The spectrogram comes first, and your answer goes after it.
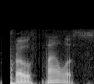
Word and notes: Prothallium: Pro*thal"li*um

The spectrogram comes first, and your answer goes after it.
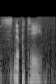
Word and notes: Snippety: snip·pet·y

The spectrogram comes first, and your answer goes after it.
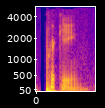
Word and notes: Pricky: prick·y

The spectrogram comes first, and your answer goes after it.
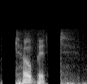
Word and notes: Tobit: To·bit

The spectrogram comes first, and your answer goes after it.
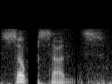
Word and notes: Soapsuds: soap·suds

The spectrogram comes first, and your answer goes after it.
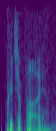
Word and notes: Preachify: preach·i·fy

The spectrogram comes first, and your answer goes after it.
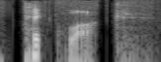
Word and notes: Picklock: pick·lock

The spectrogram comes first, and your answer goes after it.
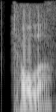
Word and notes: Tola: to·la

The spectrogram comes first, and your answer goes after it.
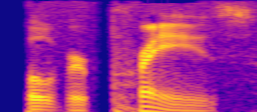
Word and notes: Overpraise: o·ver·praise

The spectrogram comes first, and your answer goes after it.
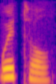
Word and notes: Wittol: wit·tol

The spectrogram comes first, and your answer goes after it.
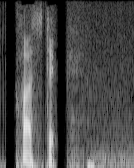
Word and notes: Clastic: clas·tic

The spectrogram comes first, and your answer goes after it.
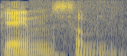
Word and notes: Gamesome: game·some

